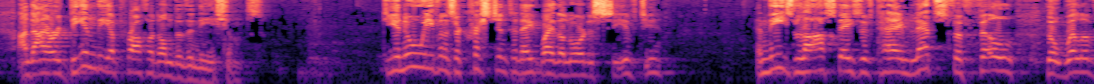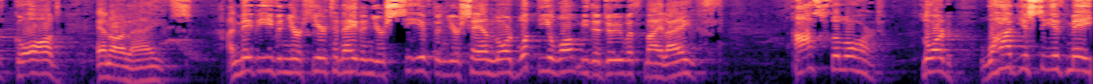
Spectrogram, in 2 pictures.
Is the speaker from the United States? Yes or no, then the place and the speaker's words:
no; Belfast, Northern Ireland, United Kingdom; I grew up in the Donegal Road area of Belfast, and I still live in that area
